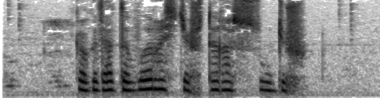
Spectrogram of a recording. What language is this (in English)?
Russian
